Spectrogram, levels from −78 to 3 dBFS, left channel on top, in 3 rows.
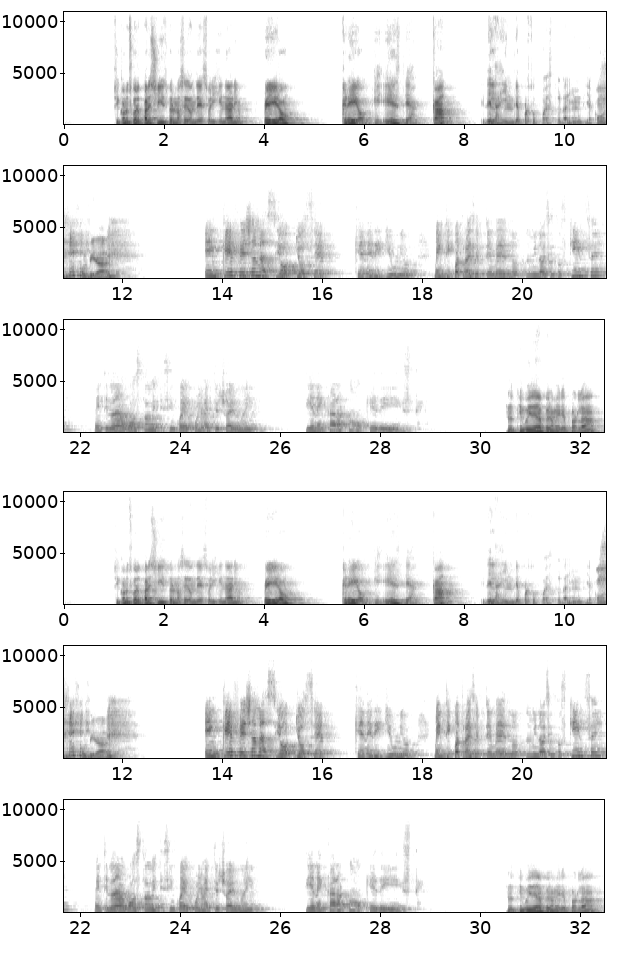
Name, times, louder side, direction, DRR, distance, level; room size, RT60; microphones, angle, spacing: voice 1, 1.0-3.6 4.0-4.6 5.5-7.0 7.4-7.7 8.4-11.8 30.5-32.3, left 2 dB, 50° left, 1.3 m, -29 dB
voice 2, 10.6-11.4 11.7-12.3 13.6-16.0 16.7-21.6 22.3-25.5 26.5-28.8, right 2 dB, 25° right, 3.0 m, -37 dB
28.5 x 17.5 x 8.7 m
head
